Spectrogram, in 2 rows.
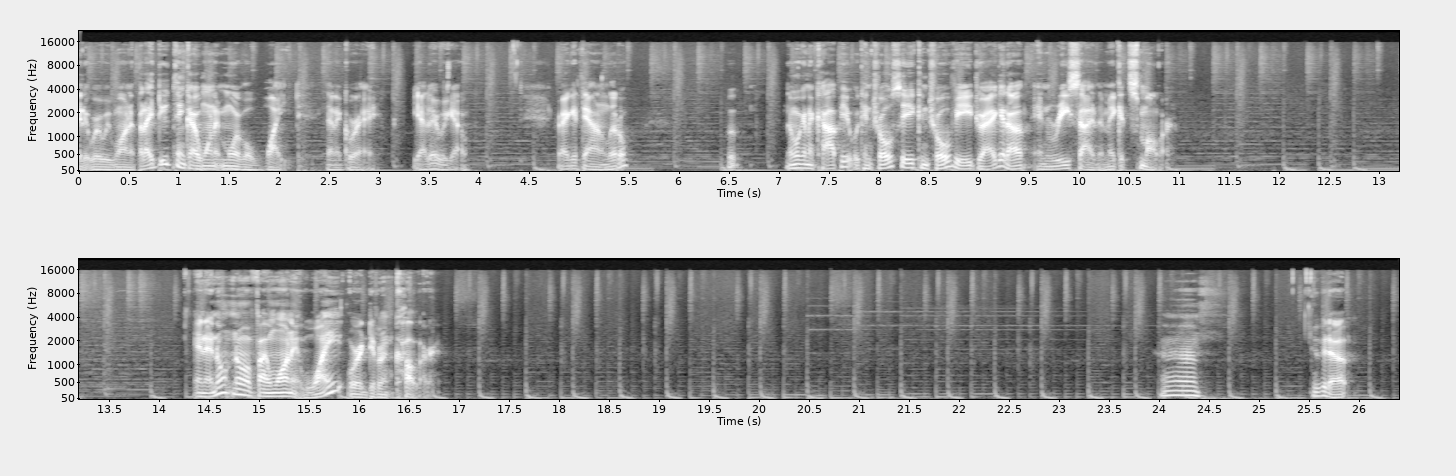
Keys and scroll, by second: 7.2 ctrl+z, 8.4 ctrl+c, 8.6 ctrl+v.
